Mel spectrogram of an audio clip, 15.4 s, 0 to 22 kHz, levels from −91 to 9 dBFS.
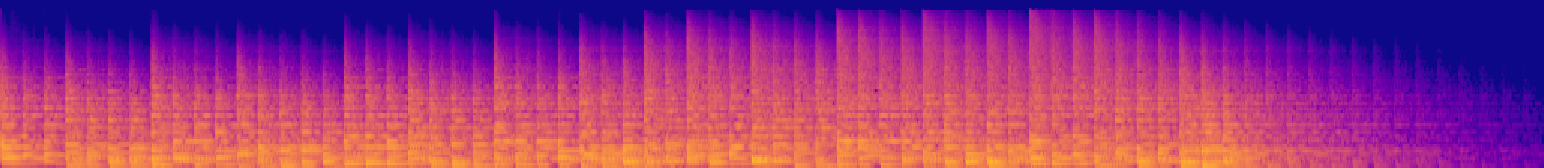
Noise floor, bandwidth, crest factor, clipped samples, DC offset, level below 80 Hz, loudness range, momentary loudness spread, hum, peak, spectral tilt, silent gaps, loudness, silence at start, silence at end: -61 dBFS; 16 kHz; 16 dB; under 0.1%; under 0.1%; -38 dBFS; 3 LU; 4 LU; none; 0 dBFS; -6 dB/octave; none; -15 LUFS; 0 s; 1.7 s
